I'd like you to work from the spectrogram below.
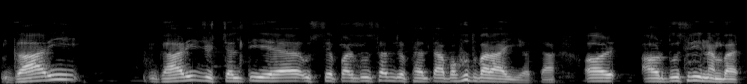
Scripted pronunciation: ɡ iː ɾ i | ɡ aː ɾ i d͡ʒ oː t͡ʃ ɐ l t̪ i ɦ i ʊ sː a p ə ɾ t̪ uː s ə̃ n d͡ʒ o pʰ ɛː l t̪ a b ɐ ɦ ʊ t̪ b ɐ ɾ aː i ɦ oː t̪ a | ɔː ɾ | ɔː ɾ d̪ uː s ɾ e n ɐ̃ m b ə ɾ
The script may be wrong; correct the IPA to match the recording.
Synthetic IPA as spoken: ɡ aː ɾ i | ɡ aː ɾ i d͡ʒ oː t͡ʃ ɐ l t̪ i ɦ ɛ ʊ sː e p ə ɾ d̪ uː s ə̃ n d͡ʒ o pʰ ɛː l t̪ a b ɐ ɦ ʊ t̪ b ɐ ɾ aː i ɦ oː t̪ a | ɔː ɾ | ɔː ɾ d̪ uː s ɾ i n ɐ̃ m b ə ɾ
